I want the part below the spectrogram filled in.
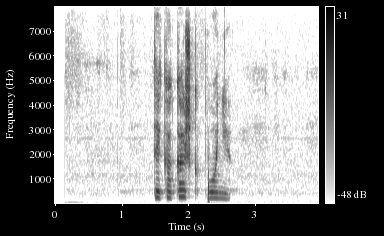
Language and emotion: Russian, neutral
